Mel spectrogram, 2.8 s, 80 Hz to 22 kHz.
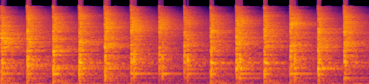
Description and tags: Ceiling Fan Wire Hanger 2
An extended wire hanger rapping against a ceiling fan.
Ceiling-Fan, Ceiling-Fan-Wire-Hanger, Wire-Hanger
